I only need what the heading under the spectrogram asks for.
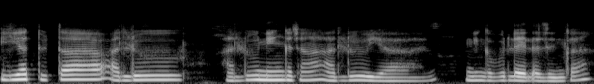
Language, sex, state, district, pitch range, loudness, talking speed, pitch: Wancho, female, Arunachal Pradesh, Longding, 180-215 Hz, -16 LUFS, 190 wpm, 200 Hz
